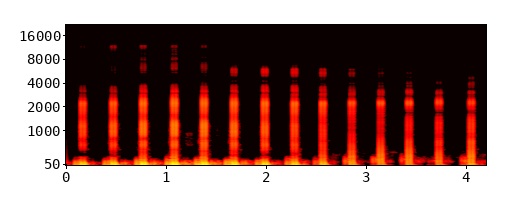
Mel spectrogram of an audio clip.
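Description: A wooden spatula scrapes across the fine teeth of a dark blue plastic comb in 14 steady, evenly spaced strokes. Each stroke gives a short, dry rasp with a low, thudding rumble underneath and a bright, crisp edge on top.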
